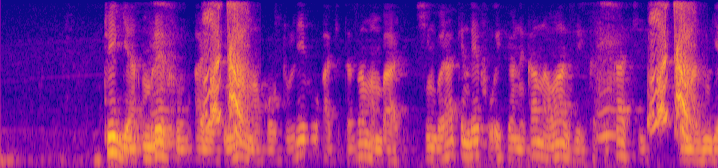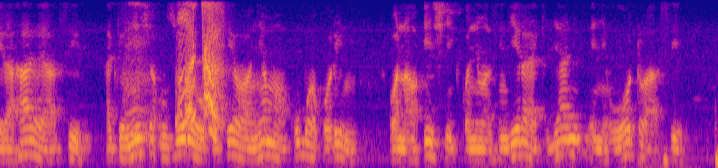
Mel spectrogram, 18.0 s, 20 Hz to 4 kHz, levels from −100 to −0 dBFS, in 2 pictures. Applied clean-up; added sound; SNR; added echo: none; Sneeze; -2 dB; none.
